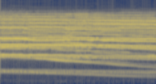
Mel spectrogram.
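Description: Several children shouting together in one long, held cry, their voices joining a moment apart and then falling slowly in pitch.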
